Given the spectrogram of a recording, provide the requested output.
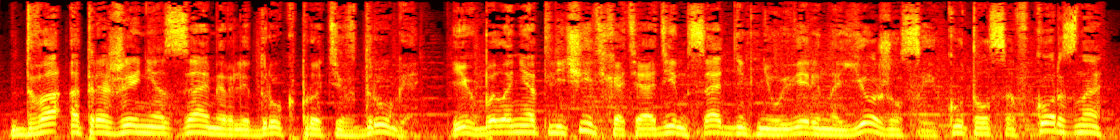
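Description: A man narrating an audiobook in an expressive, animated reading. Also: medium pitch. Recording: narration with faint music behind.

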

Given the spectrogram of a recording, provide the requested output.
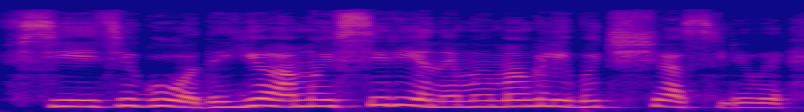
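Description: A woman voicing an obsessive, violent young man in an audiobook, who shouts accusations and then turns softly menacing. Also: mid-range voice, moderate pace, close to an everyday voice. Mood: raging.

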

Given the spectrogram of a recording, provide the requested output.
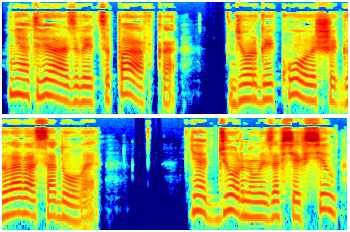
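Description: A woman narrating a children's audiobook in the first person, lively and acting out the dialogue. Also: on the low side, dry recording, studio quality. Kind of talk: children's story reading.

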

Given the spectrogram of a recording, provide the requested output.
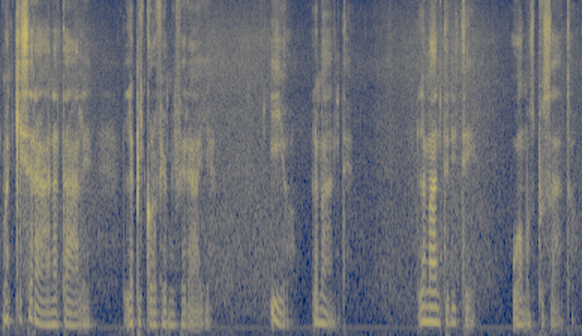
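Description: A lonely, bitter woman who loves a married man, voiced by a man, speaks in a soft, hushed, mournful way. Her voice is gravelly and mid-pitched, in a radio story reading. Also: fairly even intonation, unhurried, pauses often, slight background noise.

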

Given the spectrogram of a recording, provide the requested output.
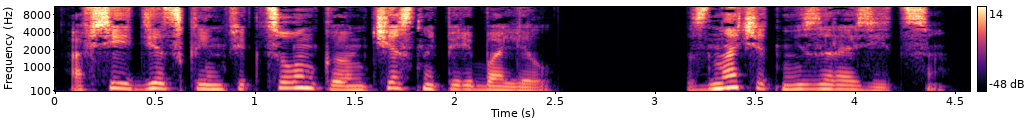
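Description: A woman narrating a novel in an even, measured way. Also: deep voice, no echo, studio quality. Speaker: audiobook narrator. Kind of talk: scripted narration.

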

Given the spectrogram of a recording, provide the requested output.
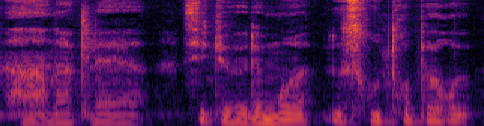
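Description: A man reading aloud, voicing a shy, earnest young suitor who speaks low and hesitantly. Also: fairly even intonation, moderate pace, dark tone, breathy edge, close to an everyday voice.

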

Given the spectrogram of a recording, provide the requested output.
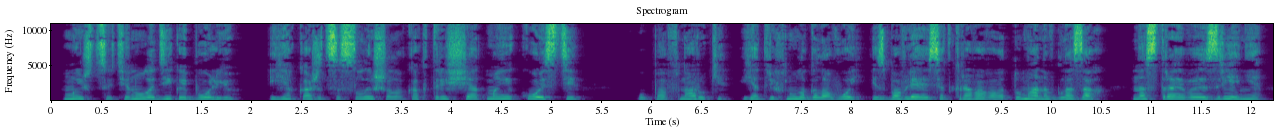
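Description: A woman reading a dark fantasy story aloud in the first person, with an expressive, intense delivery. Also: medium pitch. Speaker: audiobook narrator.

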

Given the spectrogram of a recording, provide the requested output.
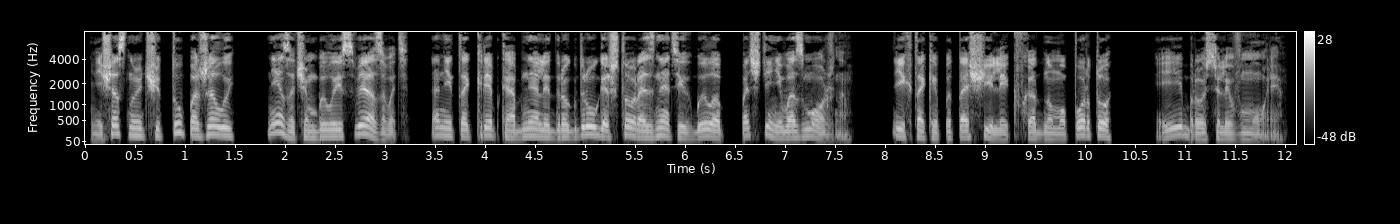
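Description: Man reading an audiobook, steady, mid voice, super dry. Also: mid-range voice, normal speed, no echo. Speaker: narrator. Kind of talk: scripted audiobook narration.

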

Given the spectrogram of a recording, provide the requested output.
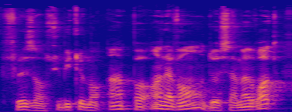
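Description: A man reading a novel aloud in measured, steady audiobook narration. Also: lowish voice, creaky.

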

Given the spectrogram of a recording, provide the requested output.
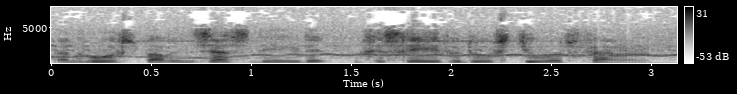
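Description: A man's voice: on the low side, animated, moderate pace, background noise. A man announcing a radio drama's titles in a scripted style. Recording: dull band-limited radio recording, loud music. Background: loud music.

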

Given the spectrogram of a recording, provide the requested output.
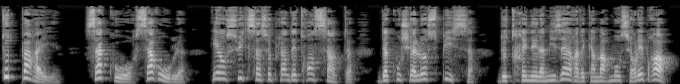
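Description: A woman voicing a harsh, scornful spinster mistress of the house who speaks in a sharp, cutting way. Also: medium pitch, expressive, normal speed, hardly any pauses, voice pushed up, close to an everyday voice.

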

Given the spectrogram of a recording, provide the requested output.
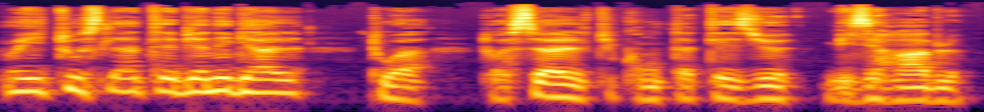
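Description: A man's voice: lowish voice, lively intonation, a little slow, darkish tone, husky, exaggerated voice. A man reading as a wrathful old ex-convict. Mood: accusing. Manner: thundering, accusing. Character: stern wrathful former convict man, older. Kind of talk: audiobook reading.

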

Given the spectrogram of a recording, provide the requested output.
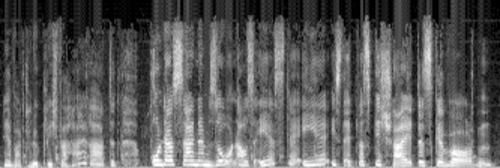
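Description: Old grieving mom in a radio play, crackly voice, drawn out and emphatic. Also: female voice, fairly high pitch, big pitch swings, measured pace, creaky, heavily acted. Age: 70s. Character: grieving, insistent mother of nearly eighty. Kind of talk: scripted radio play acting.

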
